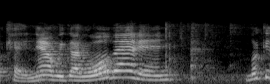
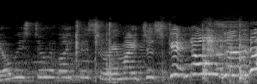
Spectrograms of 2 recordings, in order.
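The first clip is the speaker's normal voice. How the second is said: laughing; 8 semitones higher, 4 dB louder than usual. Real, not acted. Laughs at own struggle.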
